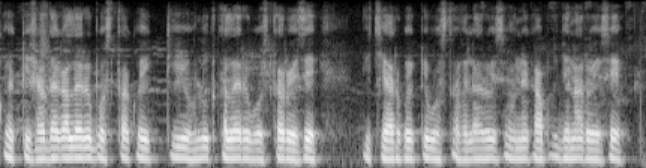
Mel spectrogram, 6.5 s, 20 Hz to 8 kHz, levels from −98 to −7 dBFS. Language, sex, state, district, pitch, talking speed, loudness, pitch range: Bengali, male, Assam, Hailakandi, 135 Hz, 165 wpm, -18 LUFS, 130-140 Hz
